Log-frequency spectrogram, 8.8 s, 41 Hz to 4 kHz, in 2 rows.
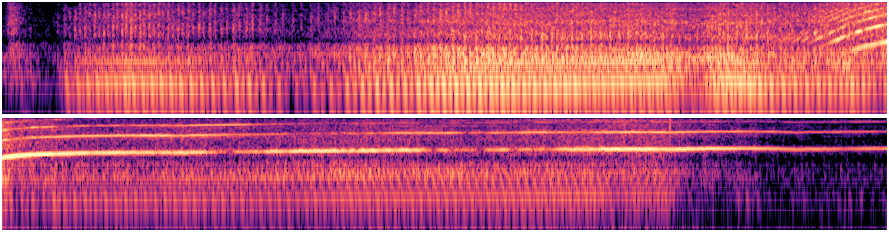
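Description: Motorcycle engines rumble, then a siren winds up and holds a loud, steady wail over the engine noise as a motorcycle escort rolls along to LaGuardia Airport, New York, escorting a shipment of cholera vaccine in October 1947.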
